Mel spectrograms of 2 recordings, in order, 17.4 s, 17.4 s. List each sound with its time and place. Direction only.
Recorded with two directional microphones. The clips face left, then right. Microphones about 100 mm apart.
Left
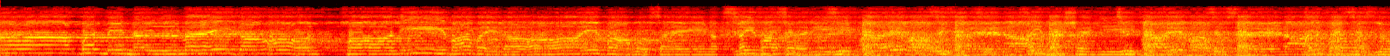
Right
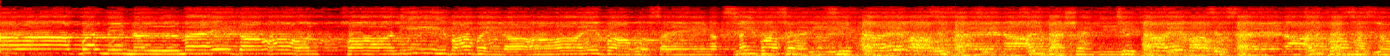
0.3 s mantra: 35° right (ahead or behind); by 2.0 s 50° right (ahead or behind)
2.0 s mantra: 35° right (ahead or behind)
3.1 s music: 40° right (ahead or behind)
4.4 s mantra: 40° right (ahead or behind)
9.2 s a man's voice: 40° right (ahead or behind)
9.6 s speech: 50° right (ahead or behind)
